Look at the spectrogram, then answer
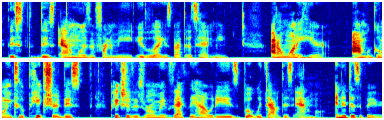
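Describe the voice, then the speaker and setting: In a room with audible echo, a woman speaks at a very deep, low pitch with vocal fry and ordinary pitch variation. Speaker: podcast host. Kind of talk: casual chat. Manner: deliberately enunciating.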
